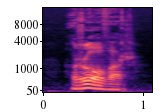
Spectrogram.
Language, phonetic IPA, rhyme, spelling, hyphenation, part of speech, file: Belarusian, [ˈrovar], -ovar, ровар, ро‧вар, noun, Be-ровар.ogg
- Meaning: bicycle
